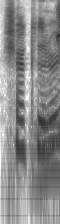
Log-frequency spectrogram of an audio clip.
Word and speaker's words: charcuterie: Charcuterie.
